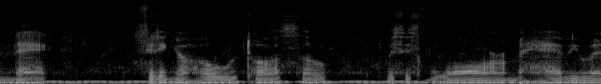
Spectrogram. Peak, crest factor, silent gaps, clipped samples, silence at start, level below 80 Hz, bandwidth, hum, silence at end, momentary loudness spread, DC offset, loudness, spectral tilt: -18 dBFS; 18 dB; none; under 0.1%; 0 s; -48 dBFS; 19.5 kHz; none; 0 s; 10 LU; under 0.1%; -38 LUFS; -6.5 dB/octave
